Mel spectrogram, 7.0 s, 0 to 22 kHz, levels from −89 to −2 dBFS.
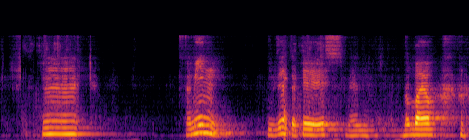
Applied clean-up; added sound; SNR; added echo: neural separator model SepFormer DNS4.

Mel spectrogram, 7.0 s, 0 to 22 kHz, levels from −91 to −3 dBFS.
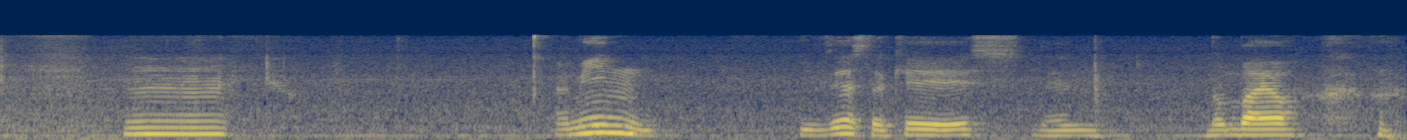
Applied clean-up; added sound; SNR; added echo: none; none; none; none.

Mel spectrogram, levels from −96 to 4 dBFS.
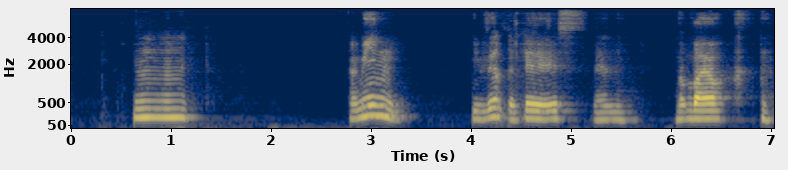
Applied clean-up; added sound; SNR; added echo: neural mask model DeepFilterNet 3.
